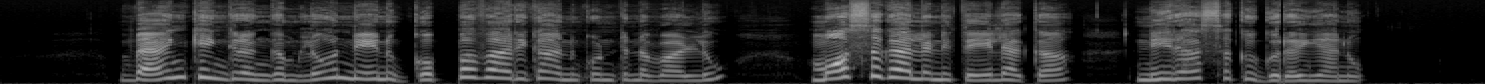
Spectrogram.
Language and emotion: Telugu, sad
